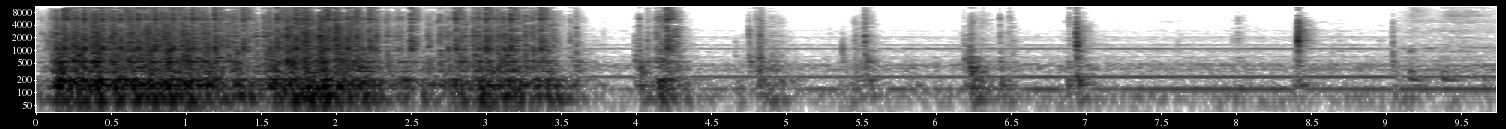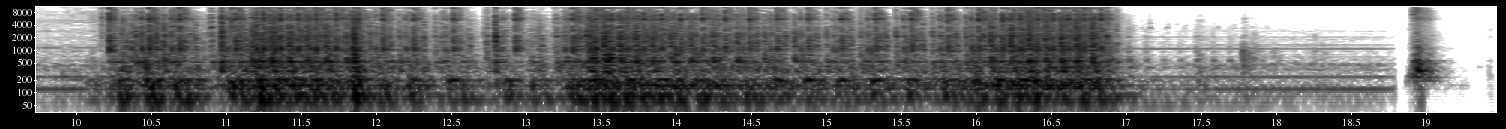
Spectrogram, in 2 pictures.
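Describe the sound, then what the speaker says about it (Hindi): A sewing machine stitches through wood, running in two long loud bursts of rapid mechanical chatter separated by a few seconds of sparse clicks and knocks. "क्या कभी आपने लकड़ी पर सिलाई करते देखा है?"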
